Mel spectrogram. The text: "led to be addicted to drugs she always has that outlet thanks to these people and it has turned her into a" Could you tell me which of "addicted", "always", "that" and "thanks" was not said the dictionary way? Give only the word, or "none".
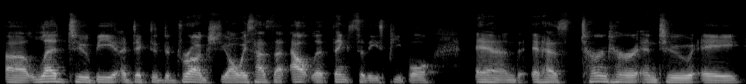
none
